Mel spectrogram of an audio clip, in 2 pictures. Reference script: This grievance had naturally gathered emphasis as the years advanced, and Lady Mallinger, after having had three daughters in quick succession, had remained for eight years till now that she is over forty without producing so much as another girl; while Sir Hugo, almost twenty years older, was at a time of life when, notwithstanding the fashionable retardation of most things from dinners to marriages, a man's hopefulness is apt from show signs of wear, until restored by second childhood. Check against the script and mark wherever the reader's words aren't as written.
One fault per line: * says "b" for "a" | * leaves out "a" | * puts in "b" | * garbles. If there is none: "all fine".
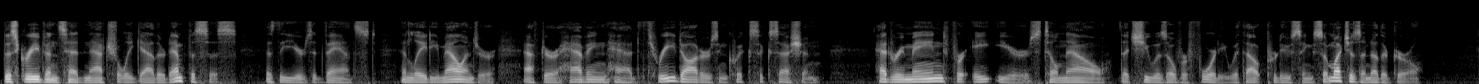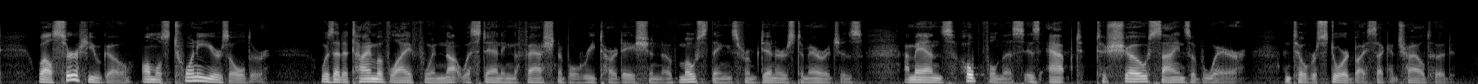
* says "was" for "is"
* says "to" for "from"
